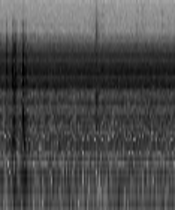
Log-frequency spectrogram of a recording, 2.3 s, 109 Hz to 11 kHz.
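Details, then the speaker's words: Marshall 30W Lead JMP2201 guitar amp, possibly 1970s or 80s, mic brought closer: steady, even mains hum buzz with no pitch change, likely interference from nearby fluorescent lights; bright pot scratchy with dead spots. "It's got a sort of bit of a nasty mains hum buzz. May or may not be able to do something about that."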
